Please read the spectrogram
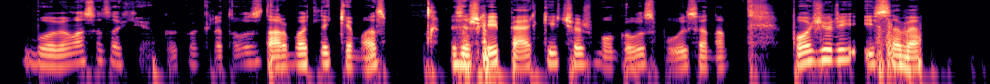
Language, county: Lithuanian, Tauragė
